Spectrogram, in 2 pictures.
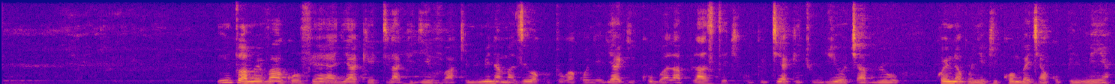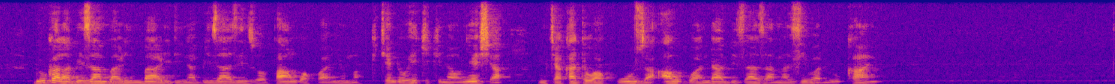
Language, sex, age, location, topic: Swahili, male, 25-35, Dar es Salaam, finance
